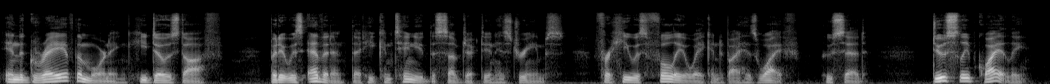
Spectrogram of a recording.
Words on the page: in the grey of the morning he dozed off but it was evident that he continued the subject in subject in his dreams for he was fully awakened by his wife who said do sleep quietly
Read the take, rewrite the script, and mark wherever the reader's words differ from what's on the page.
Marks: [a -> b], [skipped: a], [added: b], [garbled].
in the grey of the morning he dozed off but it was evident that he continued the subject in [skipped: subject in] his dreams for he was fully awakened by his wife who said do sleep quietly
